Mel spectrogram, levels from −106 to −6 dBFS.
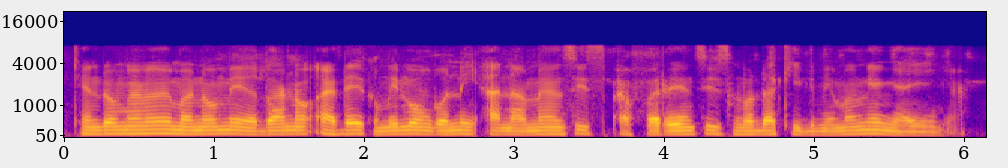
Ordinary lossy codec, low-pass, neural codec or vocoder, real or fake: none; 7.2 kHz; codec, 16 kHz, 2 kbps, X-Codec, HuBERT features, trained on balanced general audio; fake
